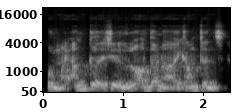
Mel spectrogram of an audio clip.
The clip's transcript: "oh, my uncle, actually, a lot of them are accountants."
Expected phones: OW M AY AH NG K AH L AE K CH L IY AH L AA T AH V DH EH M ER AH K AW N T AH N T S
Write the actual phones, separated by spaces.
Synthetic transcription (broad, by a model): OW M AY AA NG K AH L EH CH IY AH L AA T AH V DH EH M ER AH K AW N T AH N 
